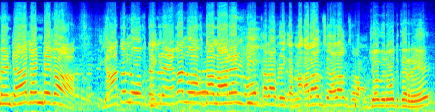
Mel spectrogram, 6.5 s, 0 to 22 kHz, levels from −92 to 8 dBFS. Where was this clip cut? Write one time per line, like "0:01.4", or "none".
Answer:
0:05.4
